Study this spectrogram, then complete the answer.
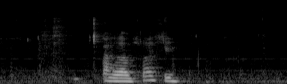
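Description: A young woman hums through a mouthful of food.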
